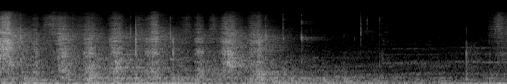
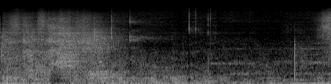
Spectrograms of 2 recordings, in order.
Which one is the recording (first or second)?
first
